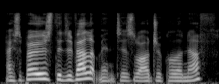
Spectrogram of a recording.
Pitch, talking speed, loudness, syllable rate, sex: 195 Hz, 190 wpm, -19 LUFS, 7.3 syllables/s, female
